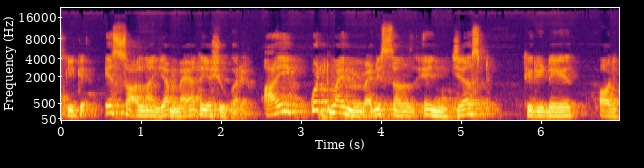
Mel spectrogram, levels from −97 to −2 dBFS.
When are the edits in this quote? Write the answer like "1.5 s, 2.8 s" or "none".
2.4 s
